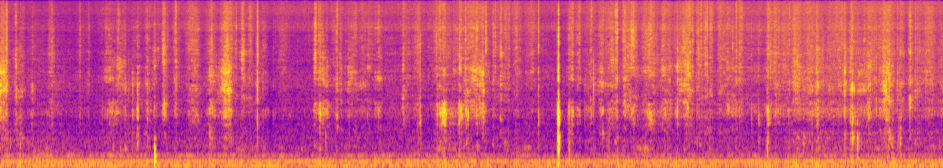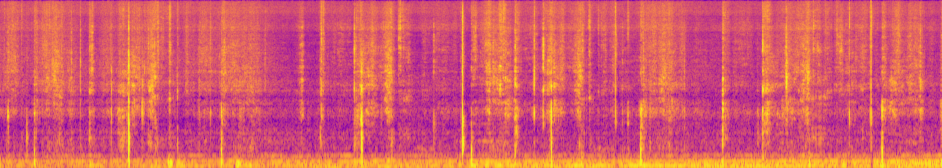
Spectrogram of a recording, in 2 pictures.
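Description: A crochet hook works yarn through a punched leather base with faint rustles and taps.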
